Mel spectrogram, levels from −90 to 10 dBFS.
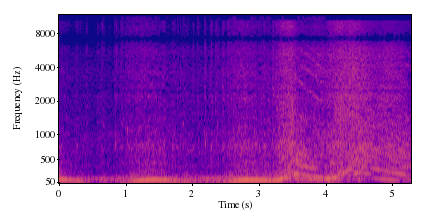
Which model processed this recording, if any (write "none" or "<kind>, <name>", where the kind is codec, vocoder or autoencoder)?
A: none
